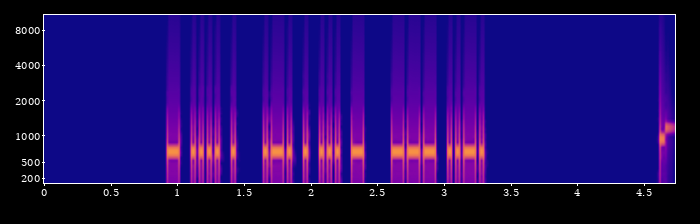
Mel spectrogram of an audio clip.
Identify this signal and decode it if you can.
Morse code, heard as a keyed tone, about 40 wpm, 700 Hz. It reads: THE REST OF
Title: Sets of 3 Words 40wpm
